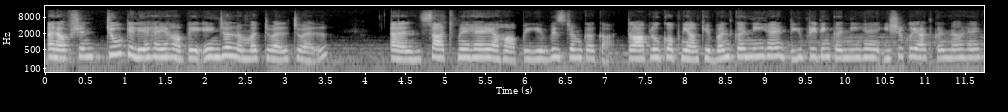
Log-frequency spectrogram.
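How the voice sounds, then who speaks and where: A woman with a high pitch at a fairly slow pace, her intonation monotone and flat. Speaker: tarot card reader. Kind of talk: tarot reading to camera. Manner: casual Hindi-English code-switching.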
